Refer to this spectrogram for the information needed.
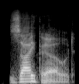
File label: "zygote", American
